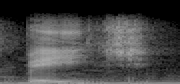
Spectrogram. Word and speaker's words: beige: So could you So that's pronounce beige ah one more? beige, beige, Beige, beige. beige. So if you notice, there's no d, not j, j, j. J. Okay. Sh.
